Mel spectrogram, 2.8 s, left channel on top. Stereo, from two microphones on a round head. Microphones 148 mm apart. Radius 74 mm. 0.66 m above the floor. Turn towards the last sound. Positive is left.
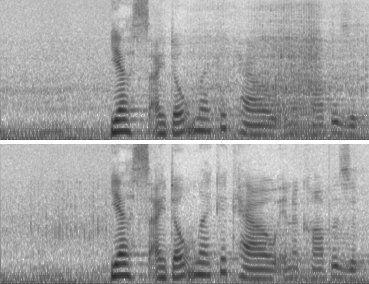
turn(degrees=-50)  # may be behind; listen again after turning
